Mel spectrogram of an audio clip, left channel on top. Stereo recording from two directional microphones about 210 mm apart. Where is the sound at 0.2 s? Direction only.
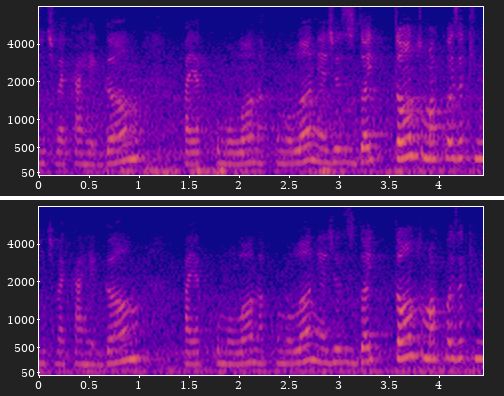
20° left (ahead or behind).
